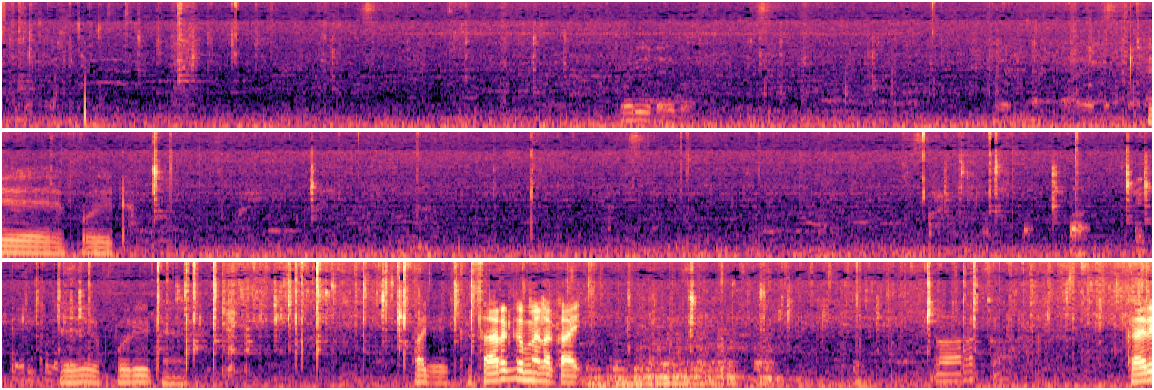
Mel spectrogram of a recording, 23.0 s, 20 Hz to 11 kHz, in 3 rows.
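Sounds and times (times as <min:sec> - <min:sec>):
chillies sizzling in hot oil: 0:00.0 - 0:23.0
oil crackling in a pan: 0:00.0 - 0:23.0.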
